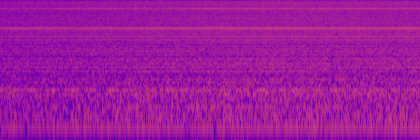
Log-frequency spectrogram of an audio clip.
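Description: Steady electronic hiss with faint, thin whine tones, the background noise of the aircraft's headset intercom audio feed while no one is transmitting; the piston engine itself does not come through.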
